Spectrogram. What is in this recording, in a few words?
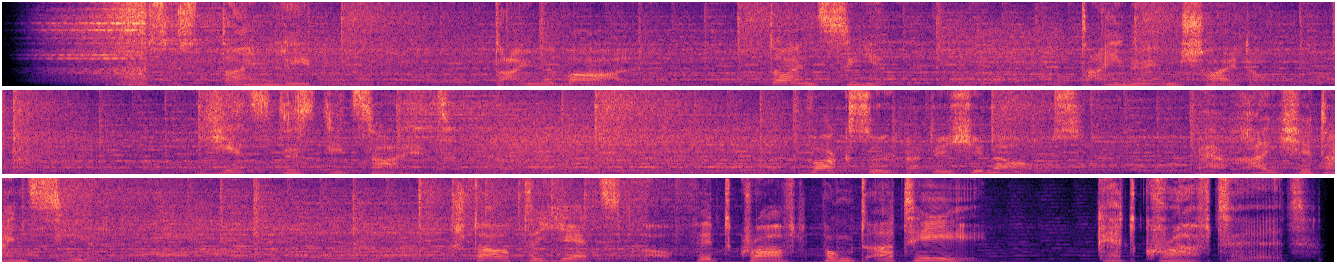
Commercial; Fitcraft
